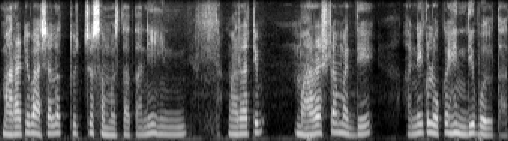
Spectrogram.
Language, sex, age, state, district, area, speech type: Marathi, male, 18-30, Maharashtra, Kolhapur, urban, spontaneous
